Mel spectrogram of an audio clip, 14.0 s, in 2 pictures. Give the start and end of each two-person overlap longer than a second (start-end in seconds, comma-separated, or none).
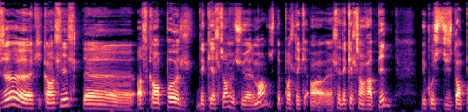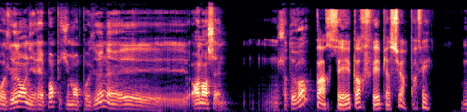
none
